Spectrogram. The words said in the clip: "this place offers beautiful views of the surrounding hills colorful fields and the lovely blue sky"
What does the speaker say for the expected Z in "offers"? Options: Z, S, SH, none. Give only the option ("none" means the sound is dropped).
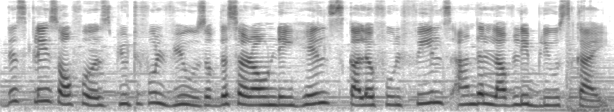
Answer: Z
